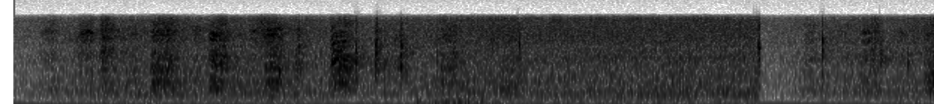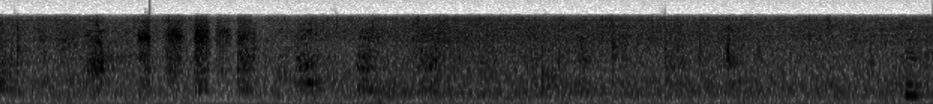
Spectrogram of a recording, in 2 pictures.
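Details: Pit bull terrier panting: quick, breathy, rhythmic bursts running in two stretches of several seconds, split by a brief pause, with a person's voice heard softly in the background.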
